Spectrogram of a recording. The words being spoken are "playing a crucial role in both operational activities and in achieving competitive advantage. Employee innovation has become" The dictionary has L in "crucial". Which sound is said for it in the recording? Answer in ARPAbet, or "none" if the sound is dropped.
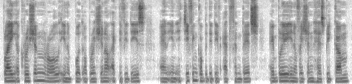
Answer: N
